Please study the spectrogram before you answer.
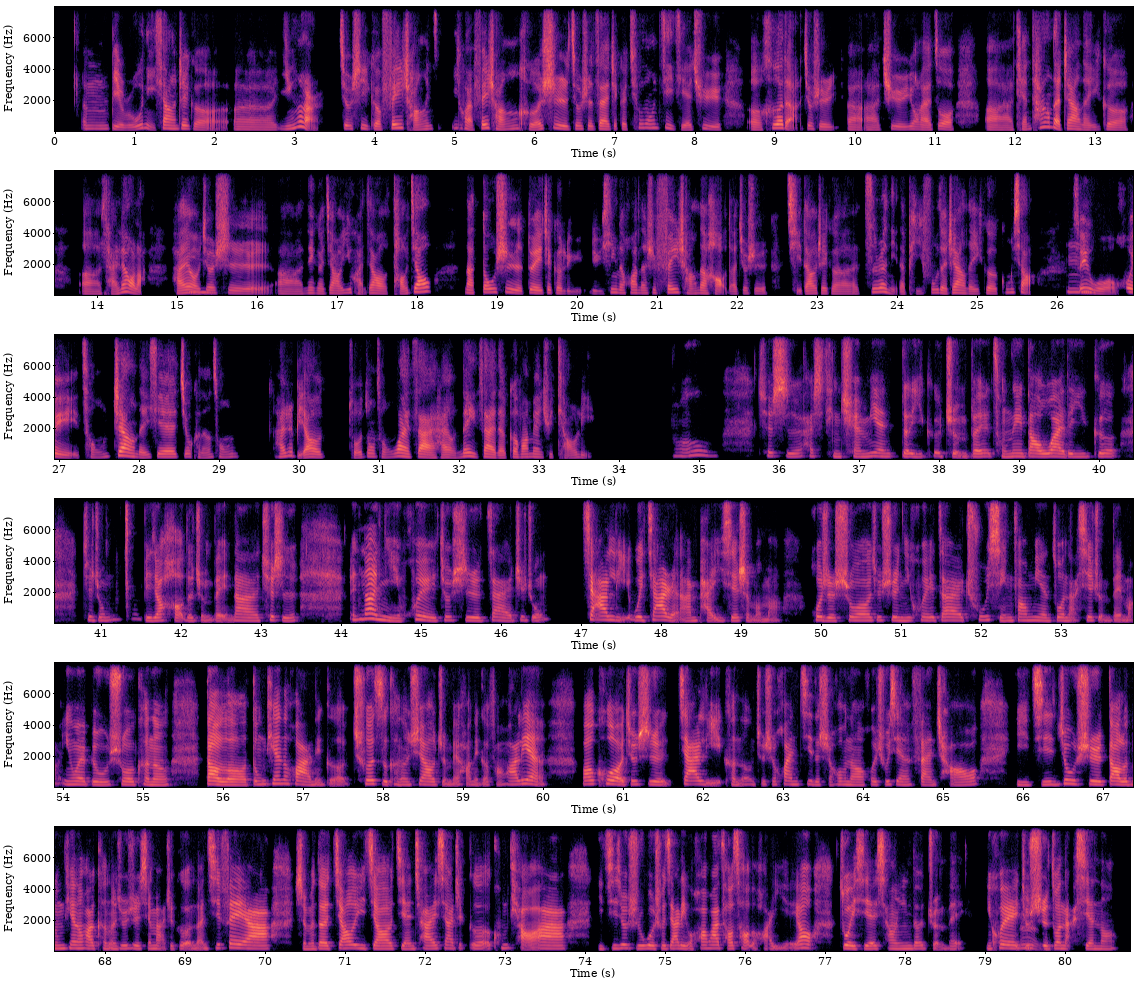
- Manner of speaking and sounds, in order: lip smack; tsk
- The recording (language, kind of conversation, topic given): Chinese, podcast, 换季时你通常会做哪些准备？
